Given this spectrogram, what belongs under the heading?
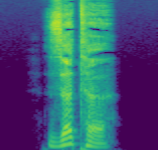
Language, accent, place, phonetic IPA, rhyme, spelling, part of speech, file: German, Germany, Berlin, [ˈzœtə], -œtə, sötte, verb, De-sötte.ogg
- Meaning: first/third-person singular subjunctive II of sieden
